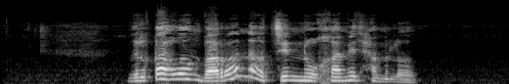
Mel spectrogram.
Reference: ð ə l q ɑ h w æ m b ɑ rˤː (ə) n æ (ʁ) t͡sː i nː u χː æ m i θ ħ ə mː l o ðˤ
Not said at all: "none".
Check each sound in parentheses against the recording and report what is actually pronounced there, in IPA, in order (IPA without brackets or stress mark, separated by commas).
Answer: ɑ, ʁ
